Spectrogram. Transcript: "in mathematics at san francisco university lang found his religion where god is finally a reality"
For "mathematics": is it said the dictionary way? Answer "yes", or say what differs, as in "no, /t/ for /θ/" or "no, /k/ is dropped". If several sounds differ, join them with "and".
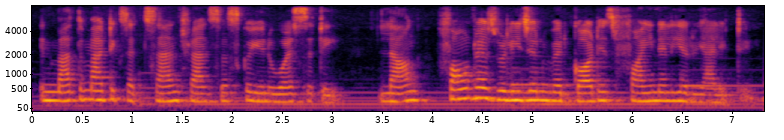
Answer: no, /t/ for /θ/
